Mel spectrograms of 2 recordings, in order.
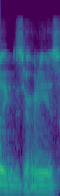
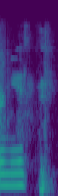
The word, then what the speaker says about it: Xerneas: I caught Xerneas with a regular Pokeball. Also, first try. Xerneas.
